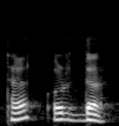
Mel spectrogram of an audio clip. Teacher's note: tip of द tongue touches द back of द upper teeth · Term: डेंटल्स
